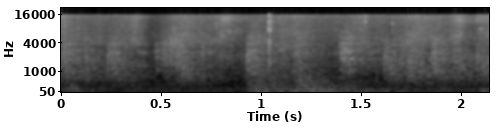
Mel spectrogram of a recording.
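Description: Soft footsteps on grass, a few faint irregular thuds.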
